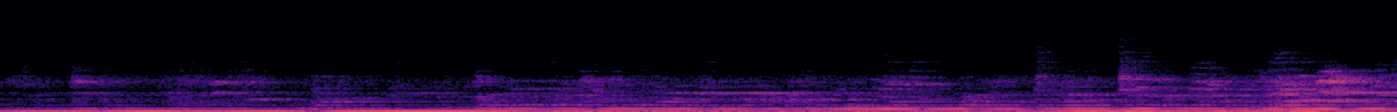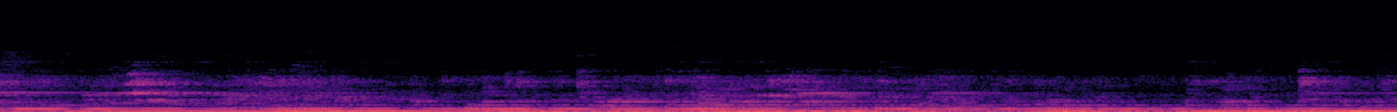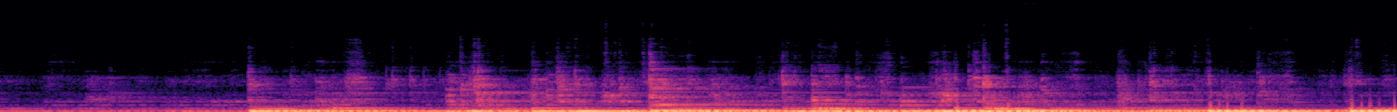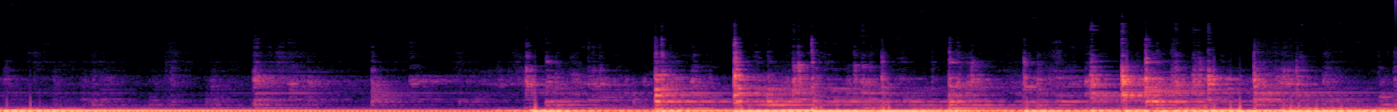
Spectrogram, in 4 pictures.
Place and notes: Ventspils, Latvia, artillery correction tower
The stairs in arlillery correction tower. Recorded with geophone.
Kurzeme, Latvija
